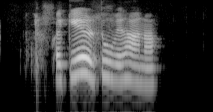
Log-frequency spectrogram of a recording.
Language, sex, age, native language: Icelandic, male, 9, Icelandic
